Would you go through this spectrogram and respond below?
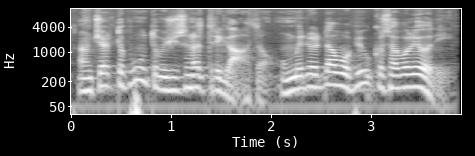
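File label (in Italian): "attrigato", vocabolario dialettale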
